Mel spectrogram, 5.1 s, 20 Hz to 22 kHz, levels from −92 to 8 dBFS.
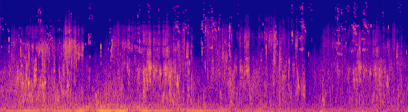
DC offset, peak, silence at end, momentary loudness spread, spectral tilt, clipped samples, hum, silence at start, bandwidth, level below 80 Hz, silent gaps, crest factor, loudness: under 0.1%; -6 dBFS; 0 s; 10 LU; -4 dB/octave; under 0.1%; none; 0 s; 18.5 kHz; -28 dBFS; none; 20 dB; -26 LUFS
